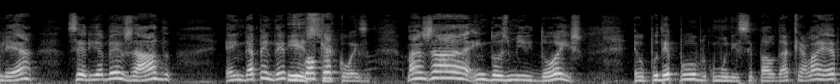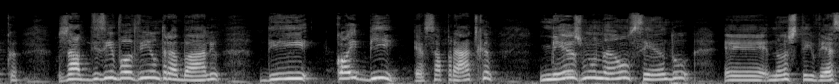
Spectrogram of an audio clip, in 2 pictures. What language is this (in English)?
Portuguese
